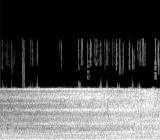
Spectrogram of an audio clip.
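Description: Logo-intro sound effect: a loud, steady rushing rumble with a deep low end, like a jet engine.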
